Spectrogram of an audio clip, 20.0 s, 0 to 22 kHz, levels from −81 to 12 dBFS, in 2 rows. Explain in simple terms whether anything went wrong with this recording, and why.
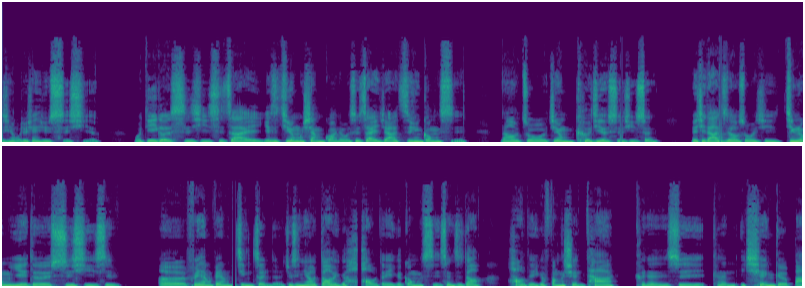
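Something did go wrong: the speech drops out four times in blocks of digital silence. The sound stops dead and restarts with no fade. The gaps fall at 7.72 s and 8.96 s (about 21 ms each), 12.89 s (about 43 ms) and 14.44 s (about 64 ms). The lengths step up as one, two and three equal chunks, which points to audio buffers not being filled in time.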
